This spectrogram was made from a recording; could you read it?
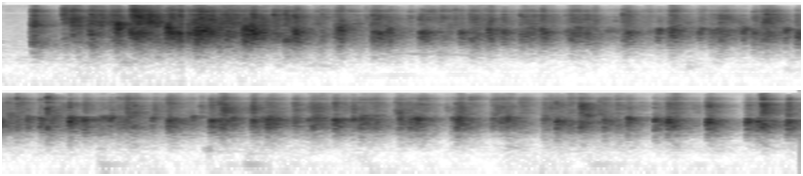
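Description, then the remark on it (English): An audience breaks into loud, sustained applause for the storytellers of an evening of stories about restaurants and hospitality, a dense crackle of many hands clapping that swells at the start and keeps going steadily for about ten seconds, with no one talking. “One more big round of applause for all of our storytellers.”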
